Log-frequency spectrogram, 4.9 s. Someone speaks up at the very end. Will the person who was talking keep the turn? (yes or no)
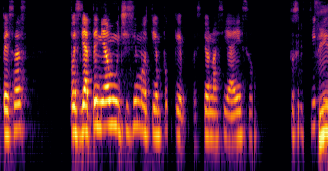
no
